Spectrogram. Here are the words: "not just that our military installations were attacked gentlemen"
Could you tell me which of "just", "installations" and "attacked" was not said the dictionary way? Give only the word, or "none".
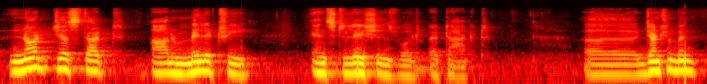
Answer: none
